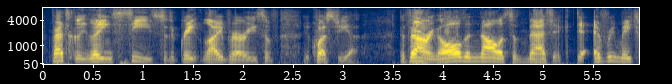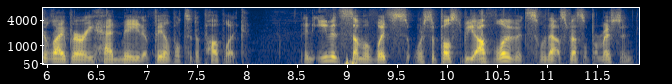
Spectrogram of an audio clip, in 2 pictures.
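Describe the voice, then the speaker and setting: A narrator giving an expressive storytelling reading of fan fiction. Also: medium pitch, fast talker, no echo. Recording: dull, muffled home recording.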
